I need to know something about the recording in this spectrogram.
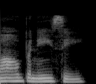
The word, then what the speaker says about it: Albanese: His friends pronounce his name Albanese, like Bolognese. But having been repeatedly corrected over the years by Italians, the nationality of his absent father, he introduces himself and is widely known as Albanese.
